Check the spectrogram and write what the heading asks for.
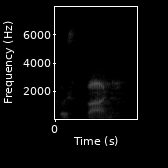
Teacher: it should be Murdhanya Shakara. It is not Talavya Shakara.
